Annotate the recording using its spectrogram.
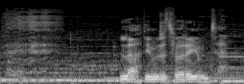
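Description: A man laughing in several quick pulses, starting a little past halfway, over steady background music.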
